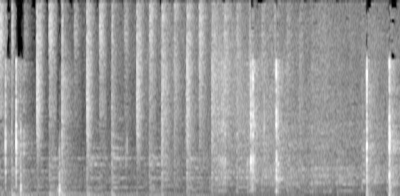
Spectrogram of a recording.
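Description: A steel Chinese cleaver chopping through a crab onto a wooden chopping board: a handful of short, sharp chops spread through, the last two close together near the end.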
